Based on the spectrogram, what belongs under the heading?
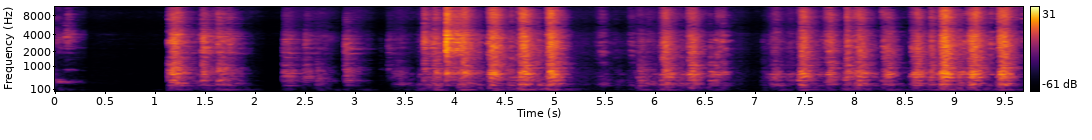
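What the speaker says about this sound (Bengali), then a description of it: "একটু আদা গ্রেট করবো এই যে আদা গ্রেট করছি" Ginger is grated in a kitchen with rapid rasping strokes, delivered in bursts of quick rhythmic scrapes separated by short pauses, close and fairly loud.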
